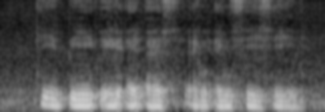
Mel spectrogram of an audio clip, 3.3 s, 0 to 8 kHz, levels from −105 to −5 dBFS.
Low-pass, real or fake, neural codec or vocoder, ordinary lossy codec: none; fake; codec, 16 kHz, 4 kbps, FunCodec, trained on Chinese and English, 50 frames a second; none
